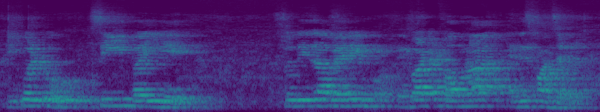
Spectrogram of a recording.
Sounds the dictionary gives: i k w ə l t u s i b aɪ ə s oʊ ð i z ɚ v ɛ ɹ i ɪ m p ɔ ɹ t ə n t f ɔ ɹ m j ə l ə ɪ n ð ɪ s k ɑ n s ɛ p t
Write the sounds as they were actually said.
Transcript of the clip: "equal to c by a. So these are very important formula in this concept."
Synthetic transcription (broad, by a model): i k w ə l t u s i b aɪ ə s oʊ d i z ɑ v ɛ ɹ i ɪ m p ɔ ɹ t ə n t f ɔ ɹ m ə ə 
